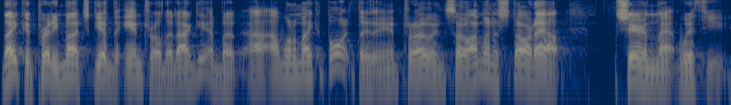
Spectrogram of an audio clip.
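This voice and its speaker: Male radio preacher, emphatic, repeats phrases, builds in force, mid-pitched voice. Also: a little fast, clean tone. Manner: emphatic, repetitive lists, building to forceful climaxes. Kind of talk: broadcast sermon.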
